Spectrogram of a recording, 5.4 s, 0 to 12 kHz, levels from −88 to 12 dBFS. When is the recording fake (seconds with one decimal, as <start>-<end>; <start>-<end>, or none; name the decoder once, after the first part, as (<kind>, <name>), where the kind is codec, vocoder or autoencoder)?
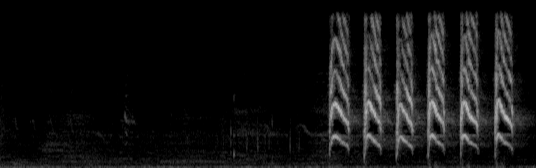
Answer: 0.0-5.4 (vocoder, Vocos)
